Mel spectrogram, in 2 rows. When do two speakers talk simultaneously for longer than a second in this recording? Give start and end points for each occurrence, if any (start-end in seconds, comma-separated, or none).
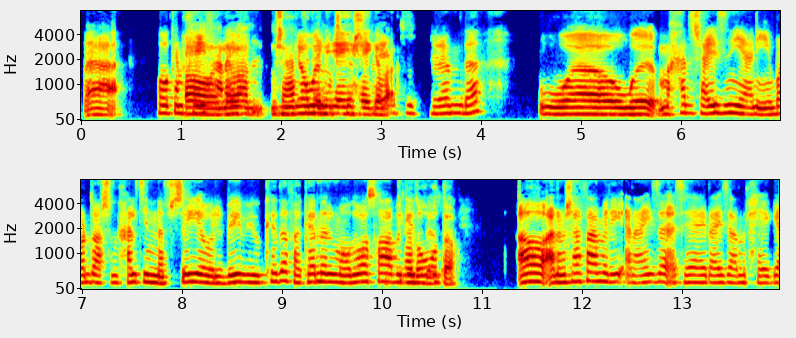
1.1-3.2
